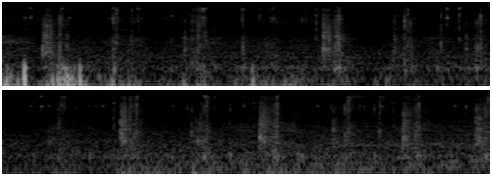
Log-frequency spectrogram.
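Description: Footsteps of a person walking on a paved street: light, fairly regular knocks. There is a brief low rumble of wind or handling on the microphone at the start.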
